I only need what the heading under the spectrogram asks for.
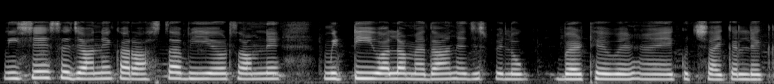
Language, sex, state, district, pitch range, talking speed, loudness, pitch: Hindi, female, Bihar, Katihar, 240-265 Hz, 165 wpm, -13 LUFS, 255 Hz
